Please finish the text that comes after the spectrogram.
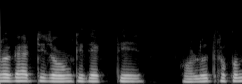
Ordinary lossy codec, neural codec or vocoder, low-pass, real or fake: none; codec, 16 kHz, 4.8 kbps, FACodec; 5.4 kHz; fake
